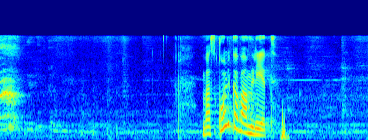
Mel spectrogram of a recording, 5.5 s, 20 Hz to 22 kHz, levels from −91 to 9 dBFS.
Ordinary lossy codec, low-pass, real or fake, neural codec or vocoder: none; none; real; none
